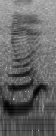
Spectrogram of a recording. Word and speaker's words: gnome: Ooh, lots of silent G, huh? Look, silent G, gnome, silent G, gnat, silent G, gnocchi.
